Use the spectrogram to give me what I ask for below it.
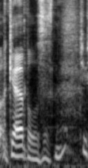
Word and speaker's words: Goebbels: Gables. Goebbels, isn't it?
